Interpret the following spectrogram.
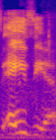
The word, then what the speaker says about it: Azia: you pronounce your name my name is azia like asian okay so i said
